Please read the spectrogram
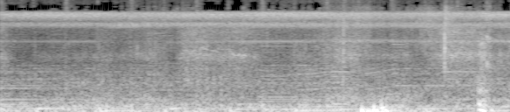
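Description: Crickets trilling steadily at a high pitch, over a low rumble and a few soft bumps from about three and a half seconds in.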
